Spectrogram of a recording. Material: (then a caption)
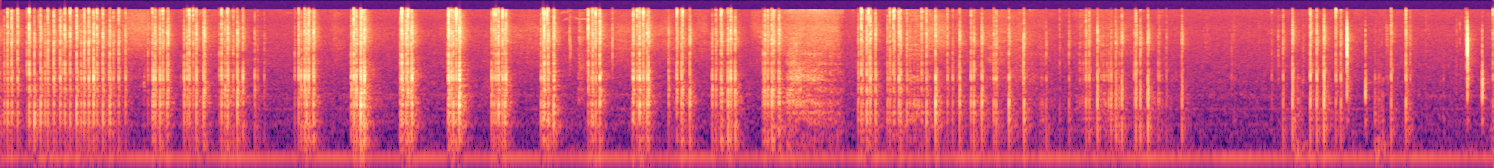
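Wood. Long orange-painted fingernails on both hands tap rapidly across a large, solid, glossy wooden desk top, giving sharp, bright clicks with short wooden knocks in a fast rhythm. The tapping then breaks into quicker, denser scratching and light scraping over the surface. A steady low hum runs underneath throughout.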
